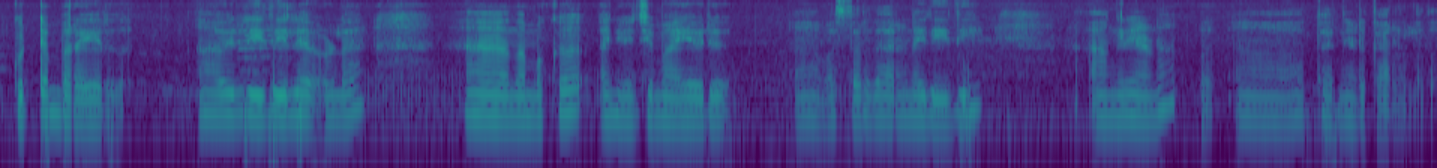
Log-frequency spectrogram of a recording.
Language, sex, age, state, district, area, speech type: Malayalam, female, 45-60, Kerala, Idukki, rural, spontaneous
